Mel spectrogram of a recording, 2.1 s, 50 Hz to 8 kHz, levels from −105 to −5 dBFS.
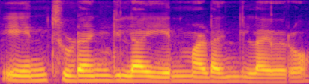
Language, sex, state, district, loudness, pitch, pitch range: Kannada, female, Karnataka, Raichur, -17 LUFS, 170 Hz, 155-185 Hz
